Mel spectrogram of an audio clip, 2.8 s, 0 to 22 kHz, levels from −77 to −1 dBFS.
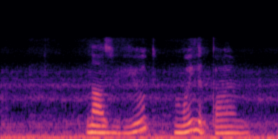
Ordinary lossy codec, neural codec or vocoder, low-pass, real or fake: none; codec, 16 kHz in and 24 kHz out, 1 kbps, XY-Tokenizer; 7.2 kHz; fake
